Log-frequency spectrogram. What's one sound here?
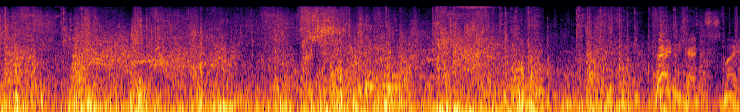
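Video game projectiles fire in rapid shots.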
